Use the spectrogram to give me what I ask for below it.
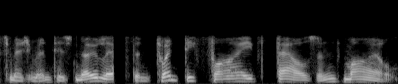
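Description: Across the whole clip, gain pumping is audible: the level swings by about 15 dB, squashing the speech. The likely cause is gain set far too high, with a fast limiter clamping every peak.

The speech also passes through the AMR narrowband mobile codec. Its vocal-tract model, fed by sparse pulses, leaves the voice buzzy and synthetic, which fits a bitrate near 10 kbps. The line band is only about 200 Hz to 3.6 kHz, so everything above sounds cut off. The call's own microphone processing trims only the deepest bass.

From 1.11 to 1.28 s, an intermittent contact drops the sound. A loose connection opens for about 0.13 s, so the audio cuts out with crackle at both edges and only faint hiss remains in between.

From 2.22 to 2.49 s, there are lost AMR speech frames. A single 20 ms frame failed its checksum, and the decoder patched it from the previous frame at reduced gain. The result is a brief dip or warble, then a weak or rough recovery.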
